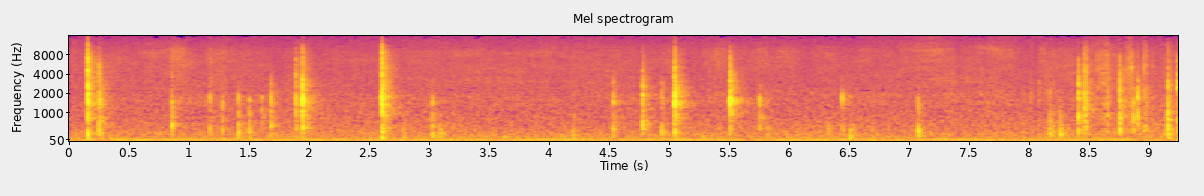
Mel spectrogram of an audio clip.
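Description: Long painted nails scratch and tap the front of a filled, medium-sized printed plastic pouch of crystallized ginger held in the hand, with some crinkling. Quiet, sharp, bright clicks and taps come in scattered clusters, with soft crinkles between them, over a faint low hum.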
